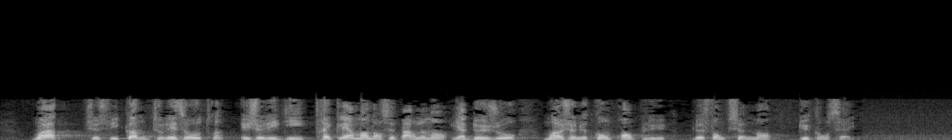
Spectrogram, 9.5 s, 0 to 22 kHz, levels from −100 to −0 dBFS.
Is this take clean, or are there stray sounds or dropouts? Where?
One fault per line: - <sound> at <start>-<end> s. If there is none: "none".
none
